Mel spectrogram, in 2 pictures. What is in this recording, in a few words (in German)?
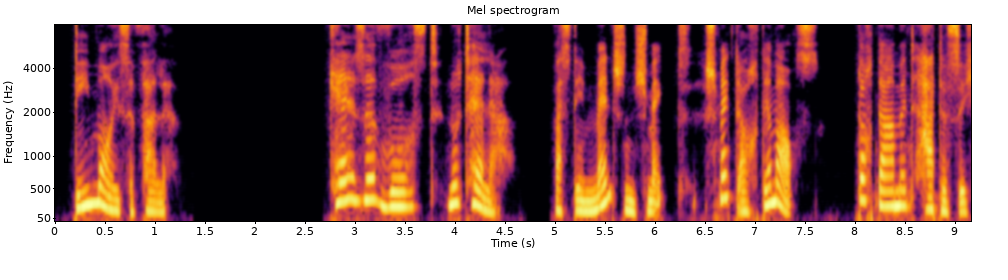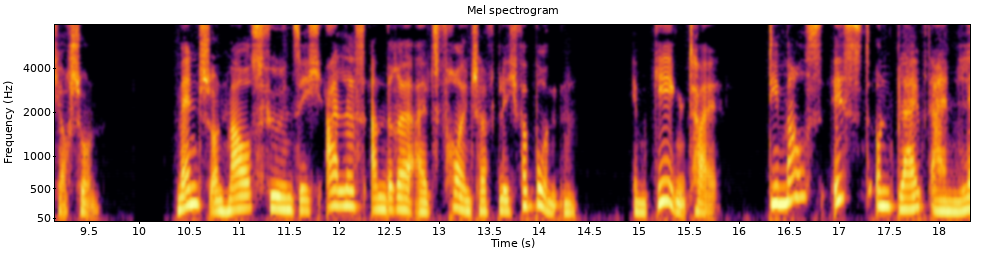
sachtext maeusefalle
